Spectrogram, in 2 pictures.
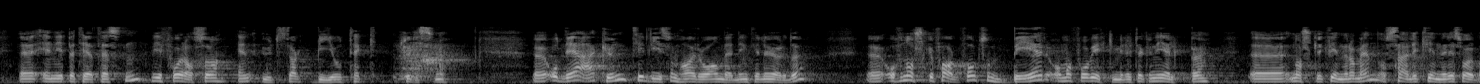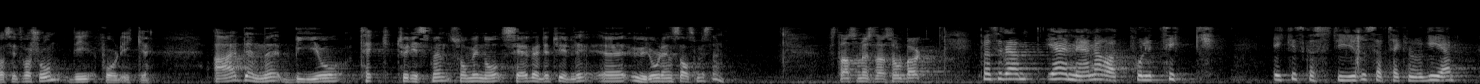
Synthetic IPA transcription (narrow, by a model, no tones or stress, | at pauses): ɛnɪpɛːt̪ʰeːt̪ʰɛst̪nʋɪfoːɾɑlsɔɛnʉːt̪st̪ɾɑkt̪biːʊt̪ʰɛkt̪ʰʉɾɪsmə | ʔɔd̪ɛæɾkʰʉnːt̪ʰɪld̪ɪsɔmɦɑɾːoːɑnleːd̪nɪŋt̪ʰɪlɔjøːɾəd̪ɛ | ɔfnɔʂkəfɑːɡfɔlksɔmbeːɾɔmɔfoːʋɪɾkəmɪd̪əʈʰɪlɔkʉnːəjɛlpə | nɔʂkəkʰʋɪnːəɾɔmɛnːɔsæːɭɪkʰʋɪnːəɾɪsoːɾbɑːʂɪt̪ʉʋɑʂuːnd̪ɪfoːɖɛ̰ɪkːə | æɾɖɛnːəbiʊt̪ʰɛkːt̪ʰːʉɾɪsmənsɔmʋɪnoːseːɾʋɛld̪ɪt̪ʰyːd̪lɪʉɾuːlɪɛnst̪ɑːt̪smɪnɪst̪əɾəɳ | st̪ɑːt̪smnɪst̪əɾsuːlbɑɡpʰɾɛsɪd̪ɛnt̪jæɪmeːnəɾɑt̪̚pʰʊlɪt̪ʰɪkː | ɪkːəskɑst̪yːʁəsɑːʋt̪ʰɛknʊlʊɡiːən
